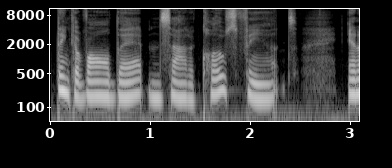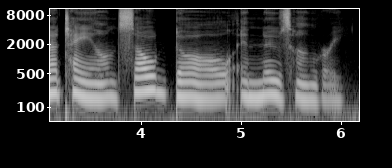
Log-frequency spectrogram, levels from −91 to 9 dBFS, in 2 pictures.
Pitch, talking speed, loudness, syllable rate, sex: 170 Hz, 155 wpm, -21 LUFS, 3.9 syllables/s, female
